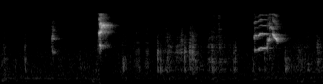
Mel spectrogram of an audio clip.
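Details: Pet rosy-faced lovebird, one of two new arrivals at home, gives piercing shrill chirps, a quick faint one, then a loud sharp note and a longer harsh burst, with soft traffic and household clutter between.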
